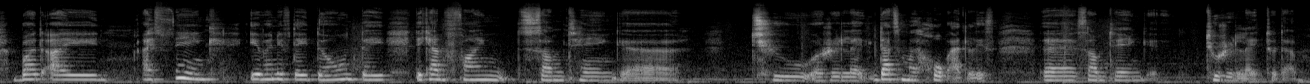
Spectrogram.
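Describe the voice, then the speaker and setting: With an Iranian accent, a woman talks at a very slow pace and medium pitch, using ordinary pitch variation. Audible room echo and noticeable background noise come through. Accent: Iranian (Persian). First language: Persian. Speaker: painter. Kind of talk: interview. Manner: halting, many fillers.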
